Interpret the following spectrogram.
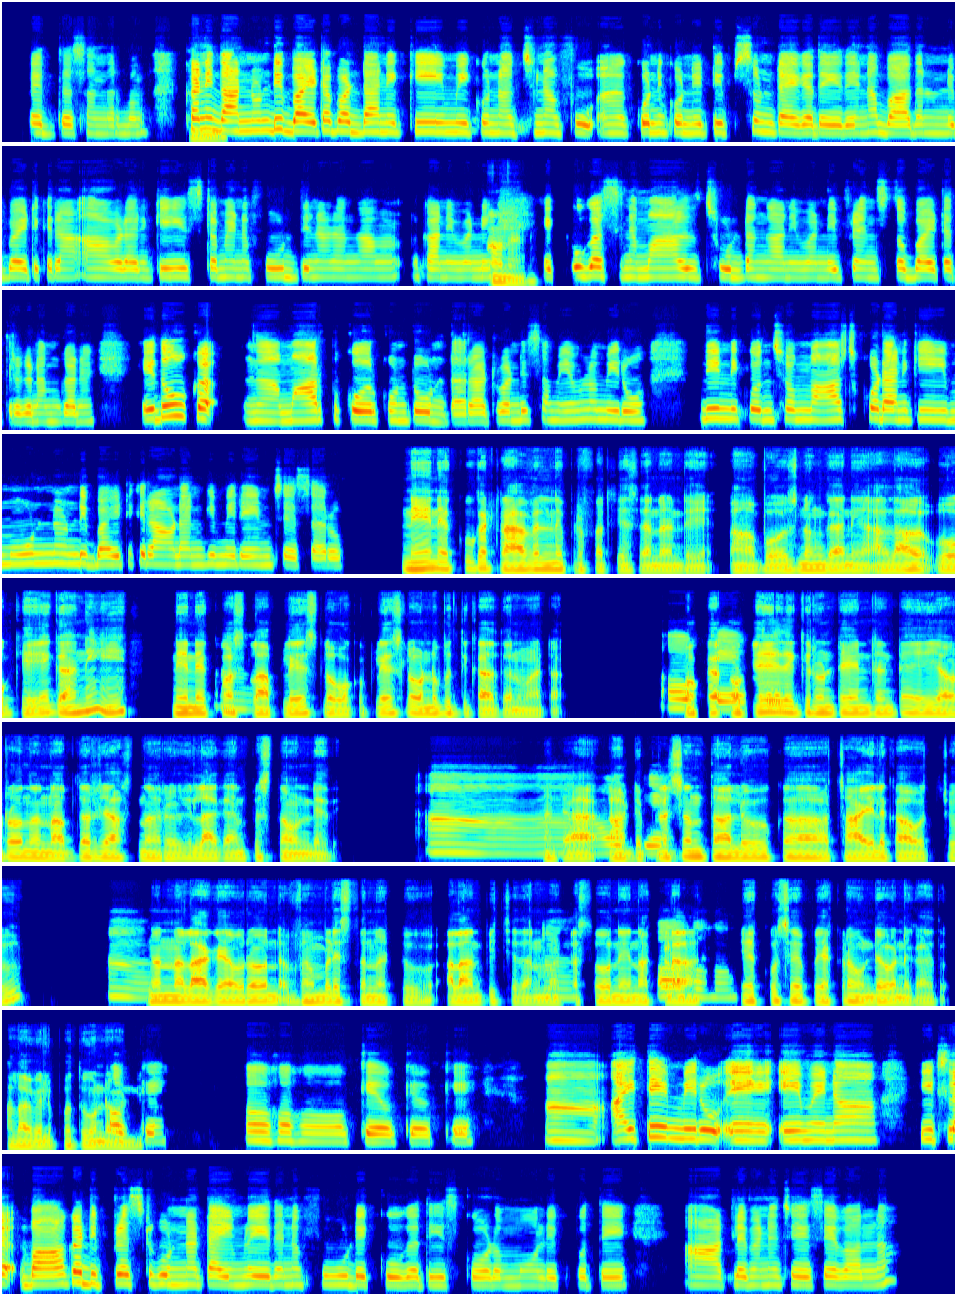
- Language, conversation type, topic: Telugu, podcast, నిరాశను ఆశగా ఎలా మార్చుకోవచ్చు?
- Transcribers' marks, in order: in English: "టిప్స్"; in English: "ఫుడ్"; in English: "ఫ్రెండ్స్‌తో"; in English: "మూడ్"; in English: "ట్రావెల్‌ని ప్రిఫర్"; in English: "ప్లే‌స్‌లో"; in English: "ప్లేస్‌లో"; in English: "అబ్జర్వ్"; tapping; in English: "డిప్రెషన్"; in English: "సొ"; in English: "డిప్రెస్డ్‌గా"; in English: "ఫుడ్"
